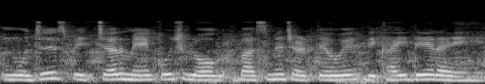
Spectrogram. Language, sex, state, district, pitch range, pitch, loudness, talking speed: Hindi, female, Madhya Pradesh, Dhar, 205-230 Hz, 215 Hz, -12 LUFS, 175 wpm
